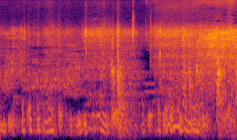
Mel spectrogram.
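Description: Pigeons resting on wooden perches coo in soft, overlapping rolling phrases, close and steady throughout with no talk.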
